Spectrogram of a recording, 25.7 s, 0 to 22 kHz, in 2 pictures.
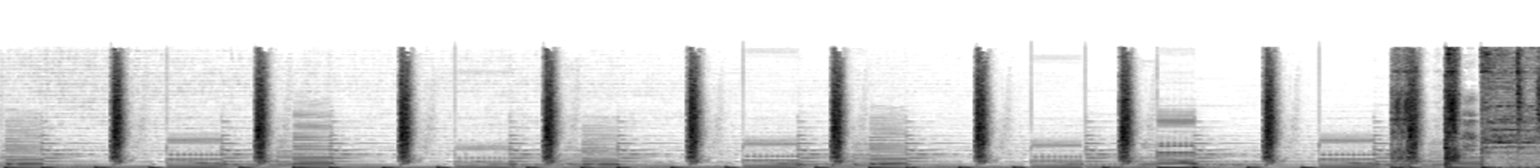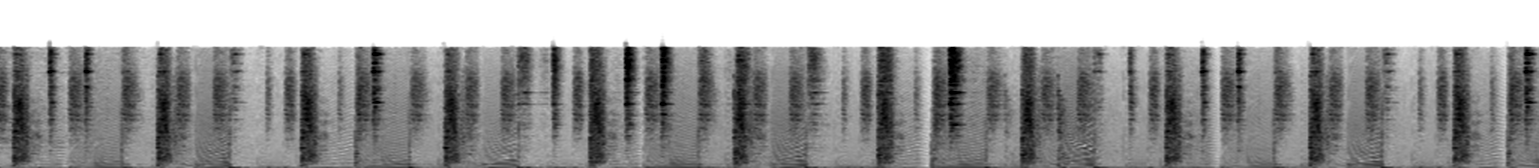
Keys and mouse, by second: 0.4 j, 2.0-4.3 typing, 5.3 middle click, 5.3 j, 5.9 j, 6.4 j, 7.1 j, 8.1 right click, 8.4 j, 10.1-15.2 typing, 13.5 middle click, 16.3-22.9 typing, 24.2 j, 25.3 j.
